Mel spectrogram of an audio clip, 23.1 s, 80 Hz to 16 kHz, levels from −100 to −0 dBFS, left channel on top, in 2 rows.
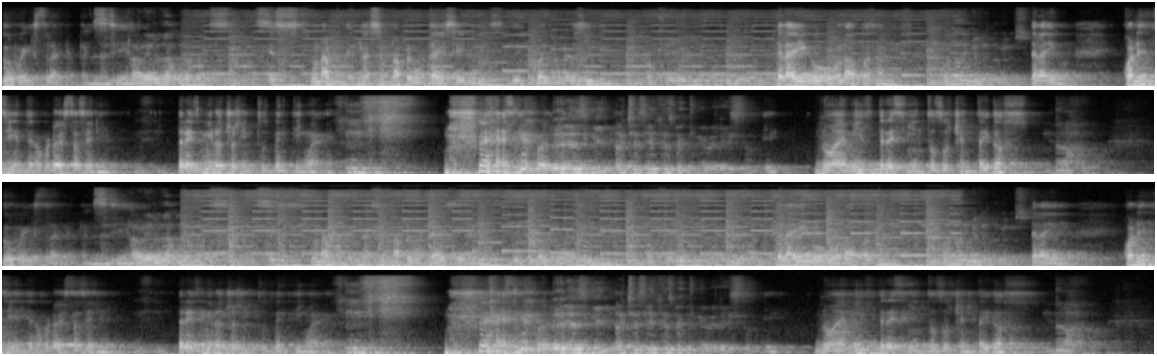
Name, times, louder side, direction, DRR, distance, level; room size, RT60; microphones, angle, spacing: voice 1, 0.0-1.3 2.7-6.2 7.7-9.0 10.3-10.9 11.2-12.7 13.3-14.9 16.0-17.2 19.1-19.3 19.7-21.8, left 2 dB, 90° left, 7 dB, 1.7 m, -26 dB
voice 2, 0.9-2.7 6.4-7.9 8.6-8.7 9.3-10.3 12.8-13.2 14.9-15.6 16.4-19.1 21.9-22.4, equal, ahead, -4 dB, 4.6 m, -30 dB
sound 1, 1.8-9.6, right 1 dB, 80° right, 1.8 m, -29 dB
23.0 x 14.0 x 4.3 m, 1.3 s
head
